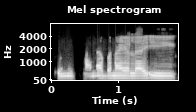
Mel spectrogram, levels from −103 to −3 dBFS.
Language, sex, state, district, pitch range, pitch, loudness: Bhojpuri, male, Bihar, Saran, 120-130 Hz, 130 Hz, -13 LUFS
